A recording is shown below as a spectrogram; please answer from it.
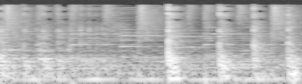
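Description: Plastic balls knocking into a wooden tic-tac-toe tray, a few sharp taps, over steady background music.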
